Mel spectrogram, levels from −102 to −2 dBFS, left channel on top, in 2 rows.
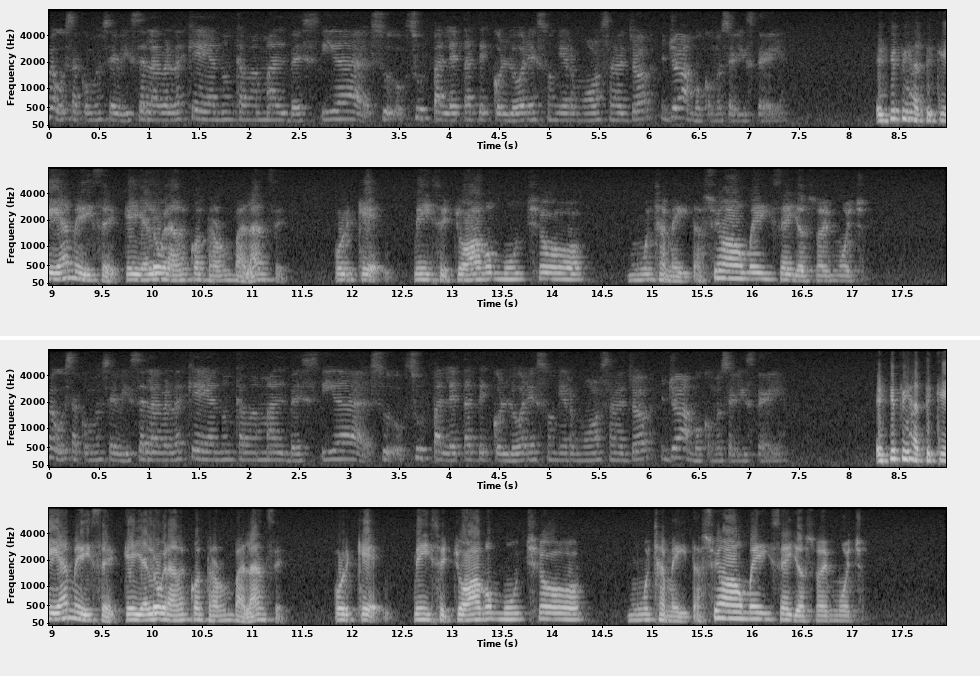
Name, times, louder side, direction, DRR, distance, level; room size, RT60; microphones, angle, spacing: voice 1, 0.0-7.4, left 1 dB, 10° right, 0.9 m, -45 dB
voice 2, 8.3-11.2 11.8-12.3 12.6-14.3 14.8-17.1, right 4 dB, 60° right, 0.4 m, -29 dB
3.5 x 3.2 x 2.4 m
head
